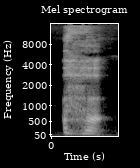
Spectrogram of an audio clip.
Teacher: Huruf H itu huruf halqu atau huruf halqi atau huruf halak yang biasa disebut. Ketika menyebutkan huruf H, itu posisi suara itu ada di tenggorokan. H. Dan tekanannya itu lebih kepada tempatnya itu tenggorokan. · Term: makhraj halqi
